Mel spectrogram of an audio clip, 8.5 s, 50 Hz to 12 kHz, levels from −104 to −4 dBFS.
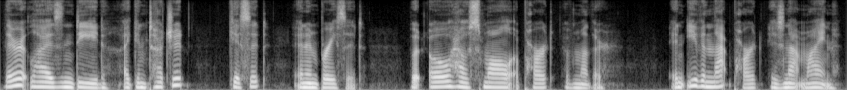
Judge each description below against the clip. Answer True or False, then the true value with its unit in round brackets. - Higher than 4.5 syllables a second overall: True (5.3 syllables/s)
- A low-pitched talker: False (170 Hz)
